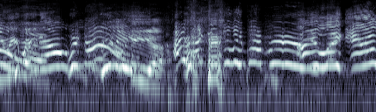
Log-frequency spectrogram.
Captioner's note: laughs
